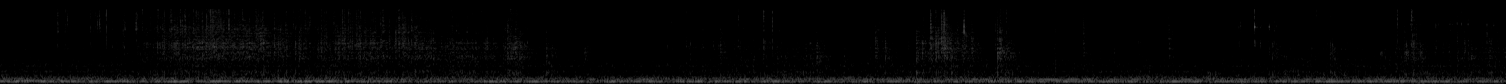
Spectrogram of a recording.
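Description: A solid green bar of soap with stamped lettering, held in the hand, is scored and scraped into small cubes with a metal utility-knife blade. Steady, bright crackling scrapes come in dense bursts over a constant low hum.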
